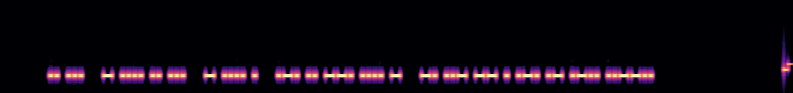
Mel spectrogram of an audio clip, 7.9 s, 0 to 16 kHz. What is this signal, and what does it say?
Morse code, heard as a keyed tone, about 40 wpm, 700 Hz. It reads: IS THIS THE RIGHT NUMERAL?
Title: Sentences from Top 1000 Words - Review Part 2 - 40wpm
